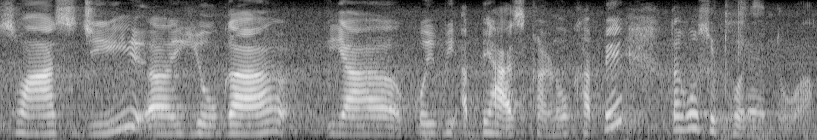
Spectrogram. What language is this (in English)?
Sindhi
